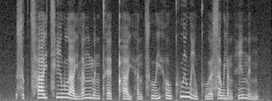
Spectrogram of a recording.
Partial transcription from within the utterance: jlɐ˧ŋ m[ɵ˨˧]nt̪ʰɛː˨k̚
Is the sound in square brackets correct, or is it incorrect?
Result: incorrect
